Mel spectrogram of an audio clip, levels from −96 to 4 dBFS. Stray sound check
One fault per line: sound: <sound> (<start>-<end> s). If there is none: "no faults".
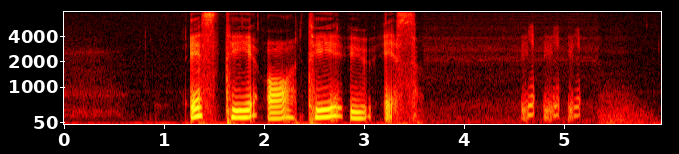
sound: laugh (4.6-5.2 s)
